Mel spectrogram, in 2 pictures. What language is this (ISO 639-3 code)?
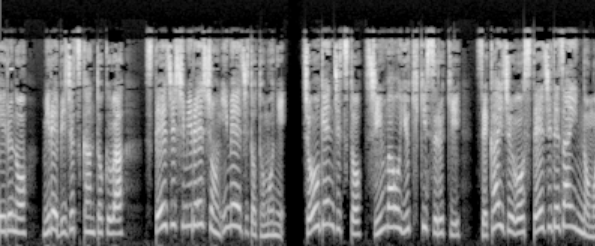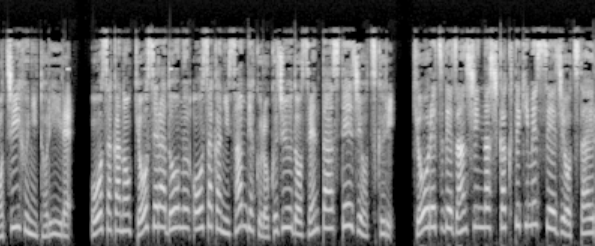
jpn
